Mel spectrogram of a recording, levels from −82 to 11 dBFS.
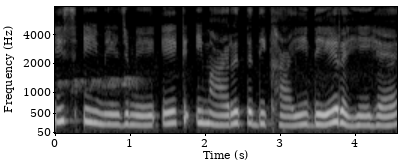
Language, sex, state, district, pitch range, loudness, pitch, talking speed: Hindi, female, Uttar Pradesh, Ghazipur, 225-270 Hz, -24 LUFS, 245 Hz, 120 wpm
